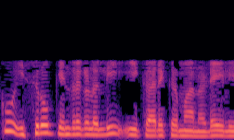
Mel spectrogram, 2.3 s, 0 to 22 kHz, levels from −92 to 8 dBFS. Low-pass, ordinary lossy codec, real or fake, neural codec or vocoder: 3.6 kHz; none; real; none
